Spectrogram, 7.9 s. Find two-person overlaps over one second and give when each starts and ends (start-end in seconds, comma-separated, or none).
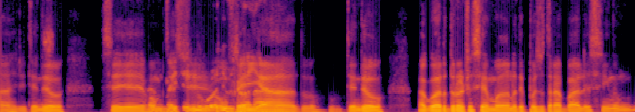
1.8-3.6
